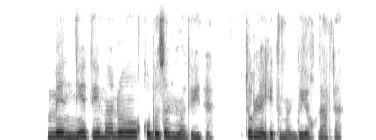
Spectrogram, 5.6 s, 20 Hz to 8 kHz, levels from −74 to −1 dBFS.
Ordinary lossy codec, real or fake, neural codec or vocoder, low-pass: Opus, 16 kbps; real; none; 7.2 kHz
